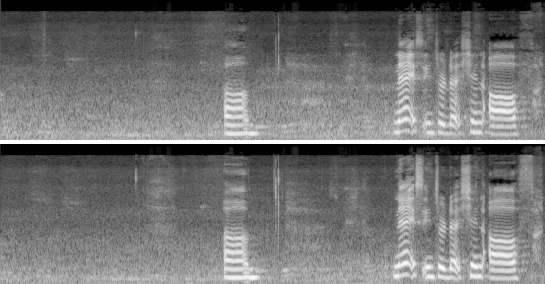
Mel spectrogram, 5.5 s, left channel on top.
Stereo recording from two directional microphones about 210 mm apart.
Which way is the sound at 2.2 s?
50° right (ahead or behind).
